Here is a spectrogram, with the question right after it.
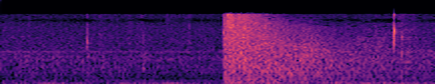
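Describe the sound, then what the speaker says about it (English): Loud gunfire in a shooter video game where players trade shots, marked by one sudden heavy blast that trails off into rumbling noise after a quieter stretch. "Oh, no, they're shooting each other."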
